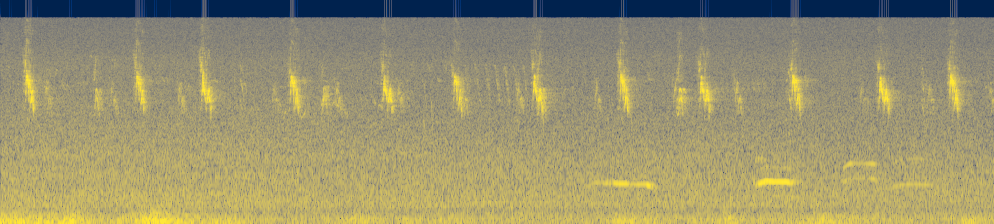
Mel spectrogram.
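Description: A sparrow chirps sharply and repeatedly close by.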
